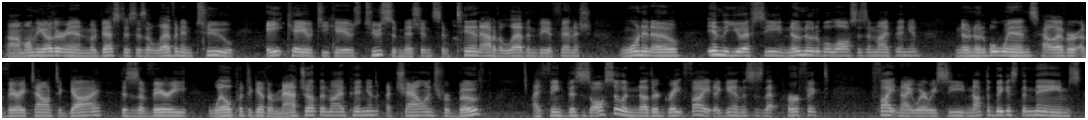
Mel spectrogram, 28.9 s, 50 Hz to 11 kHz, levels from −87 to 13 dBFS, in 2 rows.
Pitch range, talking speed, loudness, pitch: 145-170 Hz, 165 wpm, -28 LUFS, 155 Hz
